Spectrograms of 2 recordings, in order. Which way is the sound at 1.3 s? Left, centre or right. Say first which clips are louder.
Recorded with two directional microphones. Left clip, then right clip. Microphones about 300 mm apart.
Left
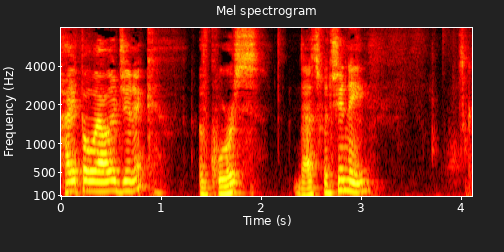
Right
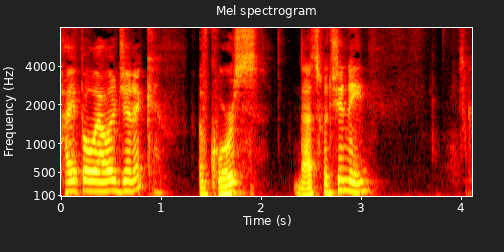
Right 5 dB; right.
